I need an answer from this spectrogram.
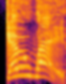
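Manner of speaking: high, loud, shrill snob; shrill haughty lady. A narrator's reading. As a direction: shriek it at her. Mrs Jenkins shrill dismissal.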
